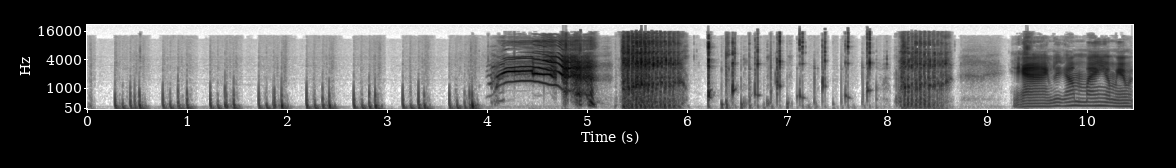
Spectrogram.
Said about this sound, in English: And all right, giddy up. And the horses began to gallop.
